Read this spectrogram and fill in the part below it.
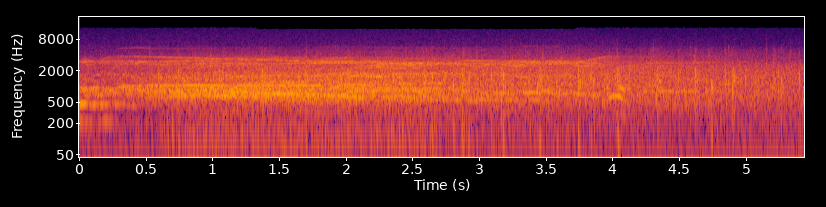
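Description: Audience at a kickboxing event applauding steadily for several seconds, a dense wash of clapping with a few faint cheers, fading slightly toward the end.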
